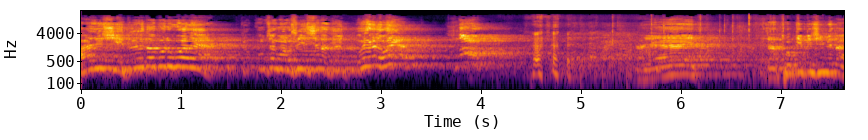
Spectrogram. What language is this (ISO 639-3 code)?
kor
